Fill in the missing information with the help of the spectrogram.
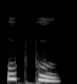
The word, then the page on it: ಊಪು: ūpu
